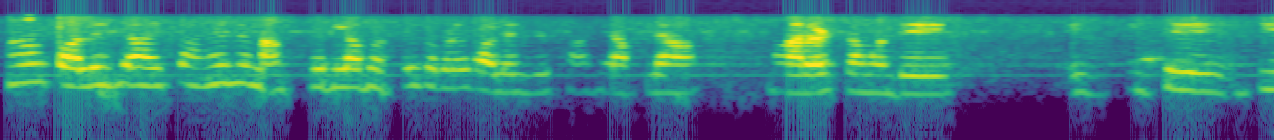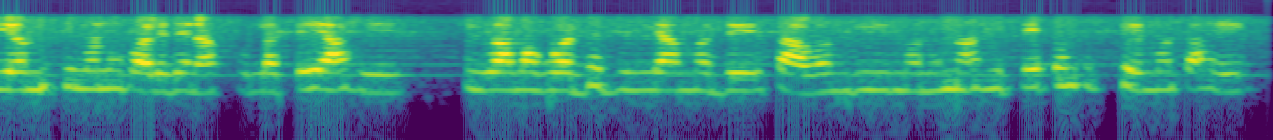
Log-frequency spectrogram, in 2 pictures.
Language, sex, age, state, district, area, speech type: Marathi, female, 18-30, Maharashtra, Wardha, rural, conversation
